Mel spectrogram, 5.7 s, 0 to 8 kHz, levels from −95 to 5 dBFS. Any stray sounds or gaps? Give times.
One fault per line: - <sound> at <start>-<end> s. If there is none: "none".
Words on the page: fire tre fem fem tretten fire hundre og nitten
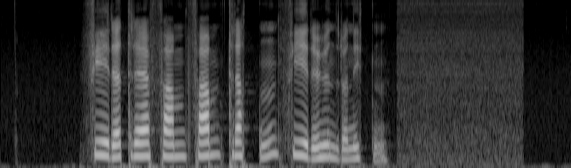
none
